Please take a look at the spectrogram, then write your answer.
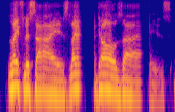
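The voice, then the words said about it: Poor imitation of another person's accent. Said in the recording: “Your Robert Shaw accent is terrible.”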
